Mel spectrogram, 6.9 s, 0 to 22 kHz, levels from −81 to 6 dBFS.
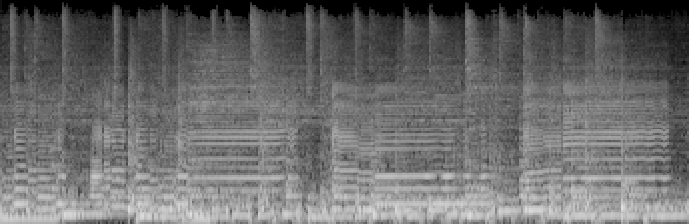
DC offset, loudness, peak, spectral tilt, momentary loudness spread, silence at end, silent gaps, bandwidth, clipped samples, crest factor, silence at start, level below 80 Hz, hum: under 0.1%; -13 LUFS; 0 dBFS; -5.5 dB/octave; 3 LU; 0 s; none; over 20 kHz; under 0.1%; 12 dB; 0 s; -24 dBFS; none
